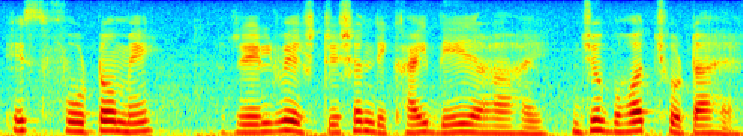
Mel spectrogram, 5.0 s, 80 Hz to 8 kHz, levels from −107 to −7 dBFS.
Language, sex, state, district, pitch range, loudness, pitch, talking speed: Hindi, male, Jharkhand, Jamtara, 160-200 Hz, -18 LUFS, 175 Hz, 155 wpm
